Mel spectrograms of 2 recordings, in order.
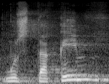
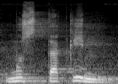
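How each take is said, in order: First: The word ends with an m sound. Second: The word ends with an n sound. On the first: The speaker calls it right. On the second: The speaker calls it wrong.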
